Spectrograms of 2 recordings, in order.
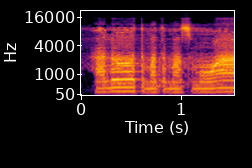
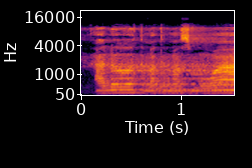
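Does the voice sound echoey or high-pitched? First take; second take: high-pitched; echoey. First: The voice is sped up and very high-pitched. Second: The voice has a strong cave-like echo. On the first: "ini suara chipmunk" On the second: "efek cave yang ini"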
